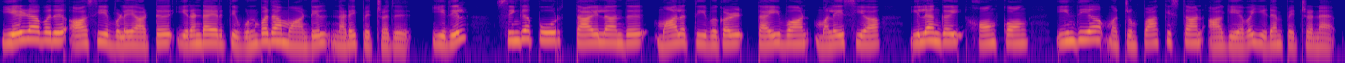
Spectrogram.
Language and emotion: Tamil, neutral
